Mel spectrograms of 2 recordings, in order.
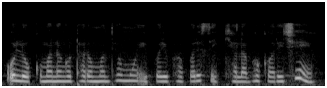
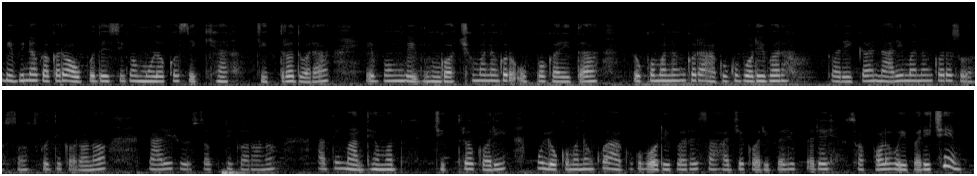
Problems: low volume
